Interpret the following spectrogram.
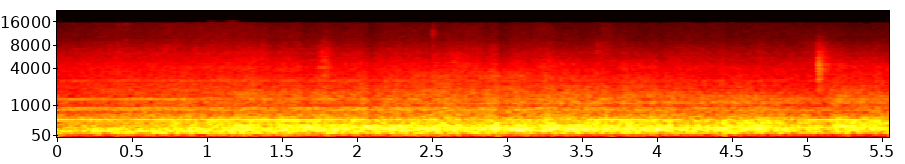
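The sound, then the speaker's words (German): A rumbling vehicle elevator of the Elbe Tunnel descends with cars aboard, giving off a steady, loud mechanical roar with a faint whining hum and occasional light rattles, continuous throughout with no voices. “Auch immer schöne Geräusche, wenn der rumpelnde Fahrstuhl hier nach unten geht.”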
